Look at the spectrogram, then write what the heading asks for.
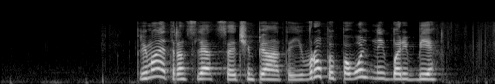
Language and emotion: Russian, positive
